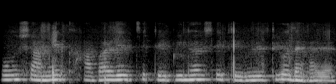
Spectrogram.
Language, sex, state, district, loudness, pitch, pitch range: Bengali, female, West Bengal, Kolkata, -22 LUFS, 210 Hz, 195-220 Hz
